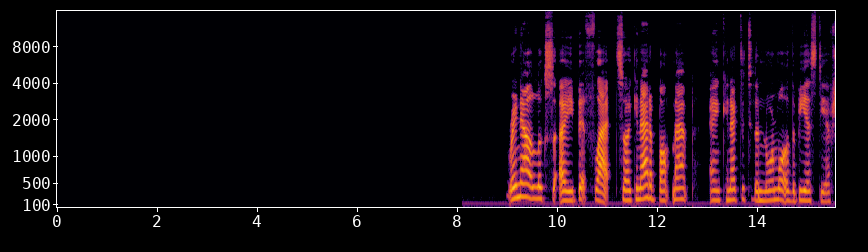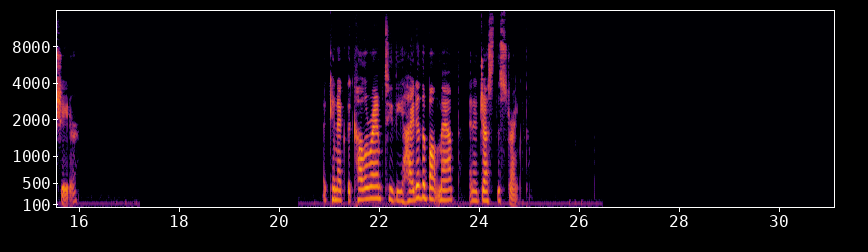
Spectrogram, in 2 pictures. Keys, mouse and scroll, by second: 2.8 KP_8, 10.0 shift+a, 12.5-25.2 drag, 28.0 KP_Decimal, 28.2 KP_1, 28.4 KP_2, 30.9 middle click.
